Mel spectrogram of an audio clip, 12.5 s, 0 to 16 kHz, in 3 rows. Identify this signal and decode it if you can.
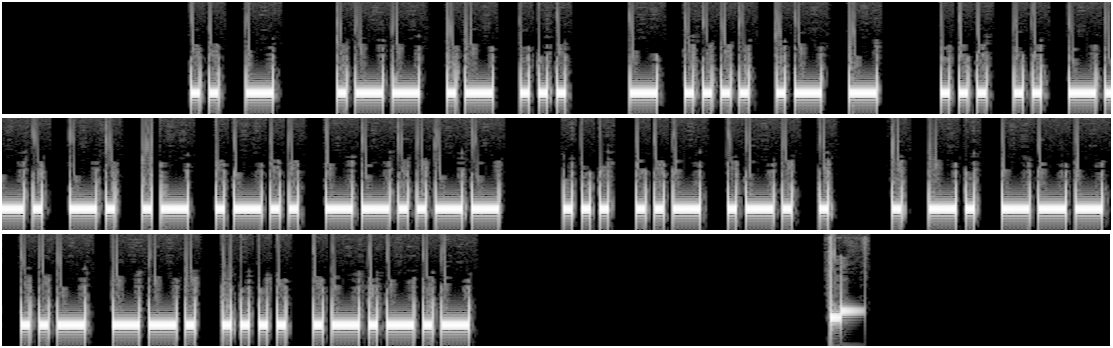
Morse code, heard as a keyed tone, about 34 wpm, 700 Hz. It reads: IT WAS THAT SIGNAL, SURE ENOUGH.
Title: Sentences from Top 1400 Words 35wpm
